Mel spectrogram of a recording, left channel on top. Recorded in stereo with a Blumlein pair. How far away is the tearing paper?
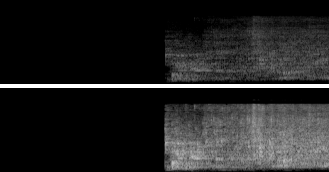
No tearing paper in this recording.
